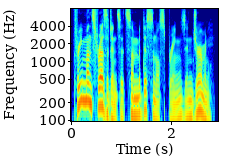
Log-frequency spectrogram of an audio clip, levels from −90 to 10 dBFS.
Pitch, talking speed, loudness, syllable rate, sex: 125 Hz, 205 wpm, -20 LUFS, 6.5 syllables/s, male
